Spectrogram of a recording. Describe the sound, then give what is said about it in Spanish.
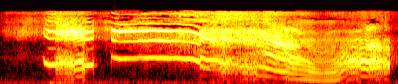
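A squeaky door hinge creaks in a few drawn-out, high-pitched squeals. The last one wavers and dips lower before rising again. No one speaks. “a veces las bisagras están enfermas y se quejan con chilliditos.”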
